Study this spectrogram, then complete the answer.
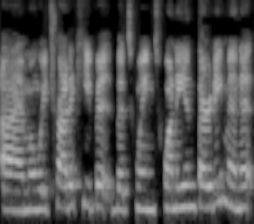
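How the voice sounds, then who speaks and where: The tone is bright and sharp, carried on fairly even intonation. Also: woman. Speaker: youth prevention program coordinator. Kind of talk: virtual meeting presentation. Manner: frequent fillers, um.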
